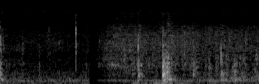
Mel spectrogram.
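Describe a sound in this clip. Wood knocks against the side of a boat.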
